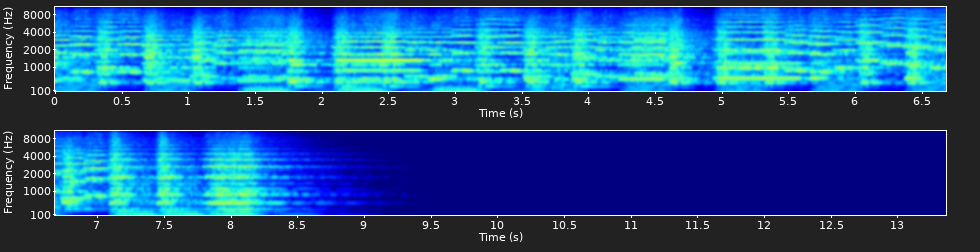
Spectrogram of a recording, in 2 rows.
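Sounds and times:
polka music: 0:00.0 - 0:08.9.

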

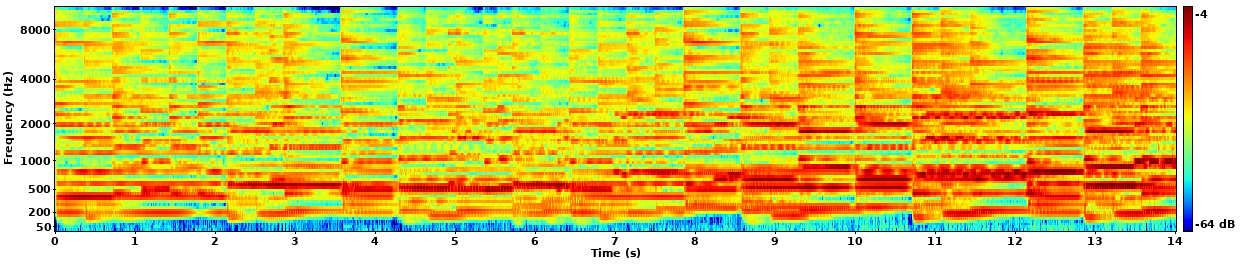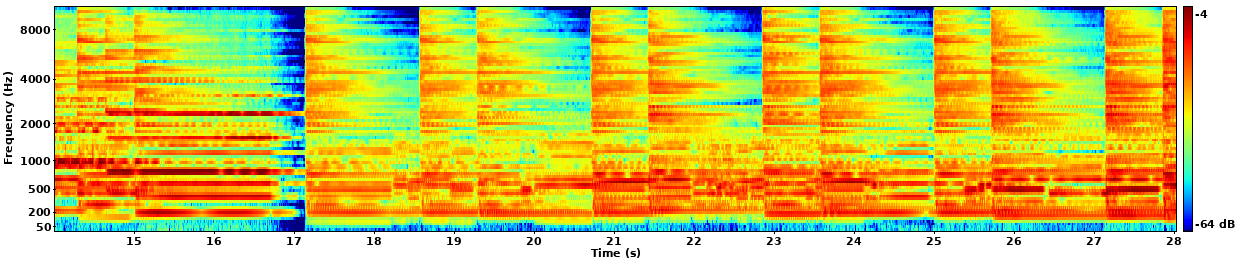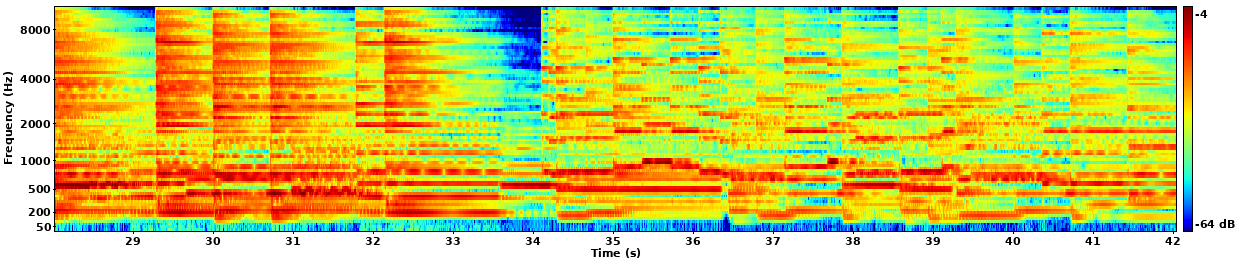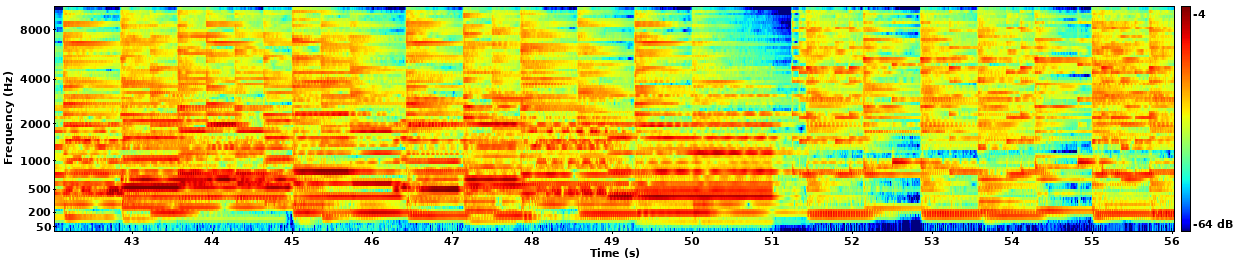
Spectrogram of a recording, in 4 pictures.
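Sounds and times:
flute, bassoon and piano piece: 0:00.0 - 0:56.0.

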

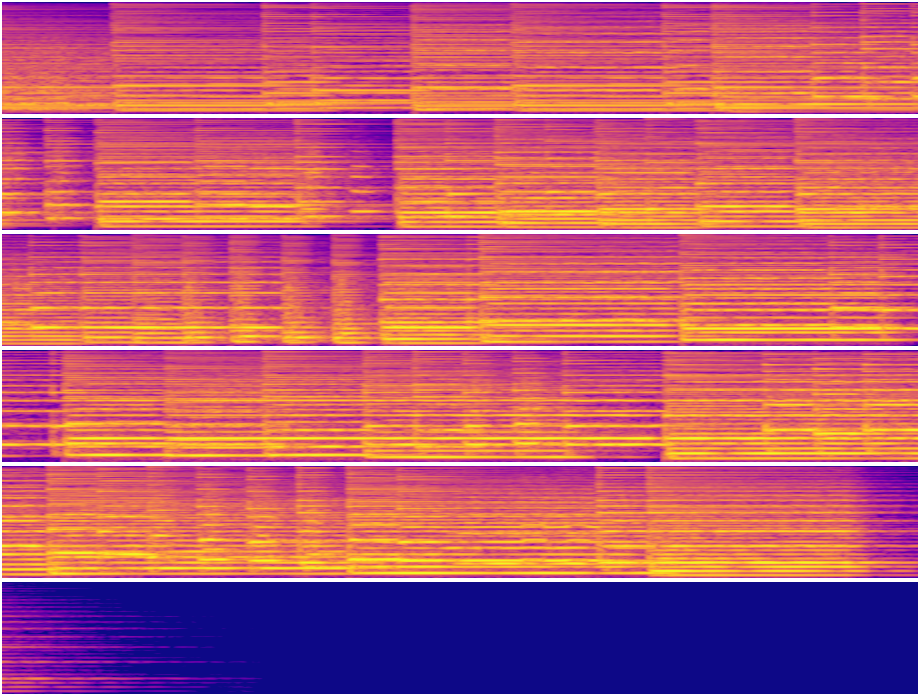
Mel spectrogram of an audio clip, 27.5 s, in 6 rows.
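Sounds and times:
harpsichord playing a minuet: 0:00.0 - 0:22.8
cello playing a minuet: 0:00.0 - 0:23.0
violin playing a minuet: 0:00.0 - 0:23.1
flute playing a minuet: 0:02.6 - 0:23.1.

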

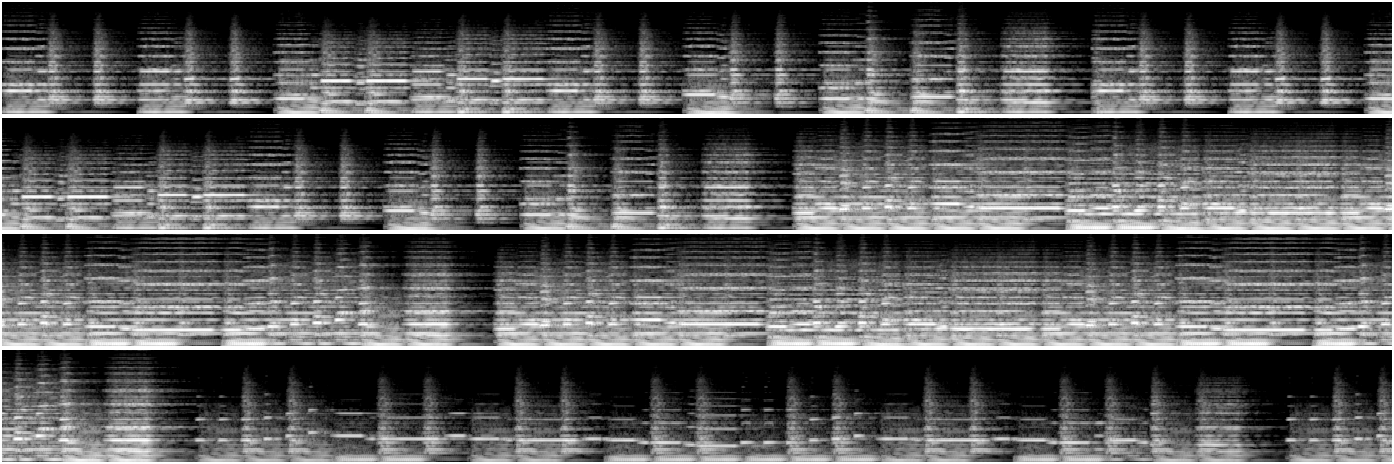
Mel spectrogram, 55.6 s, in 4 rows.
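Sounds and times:
polka mazurka music: 0:00.0 - 0:55.5.

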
